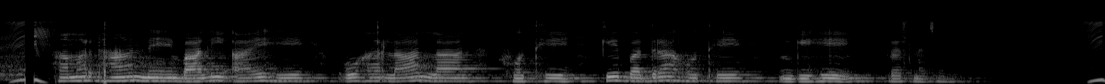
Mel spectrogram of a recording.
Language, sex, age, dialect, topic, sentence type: Chhattisgarhi, male, 36-40, Eastern, agriculture, question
